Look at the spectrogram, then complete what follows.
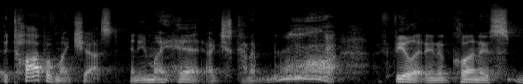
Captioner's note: growls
